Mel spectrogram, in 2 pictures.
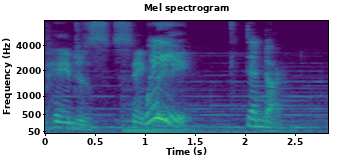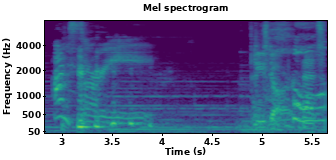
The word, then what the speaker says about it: Dendar: Dendar. I'm sorry. Dedar. Hold That's up. this Wait a Dendar. minute. Dendar. Dendo. Dental?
